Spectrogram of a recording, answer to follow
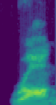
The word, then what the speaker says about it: wrong: Write, wrong, wrap, wrist, sword, two, answer. Write, you say write. Wrong, you say wrong.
